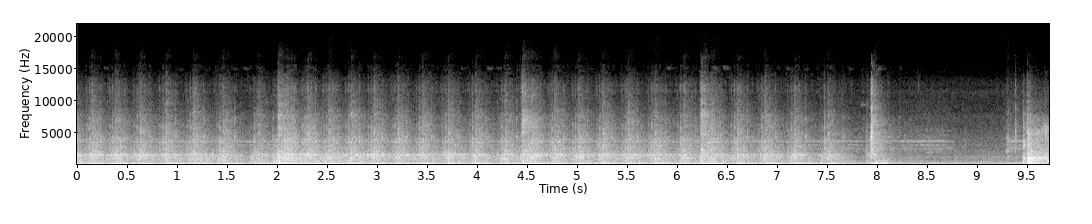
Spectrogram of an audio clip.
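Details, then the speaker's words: Rare Porsche 928 idling unevenly with a lumpy, misfire-like beat that sags, first time it has idled, after plugs and plug wires were reinstalled; owner still suspects a fuel issue, cause not confirmed. "thank you now it's idling wasn't doing that before wow hello getting better"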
